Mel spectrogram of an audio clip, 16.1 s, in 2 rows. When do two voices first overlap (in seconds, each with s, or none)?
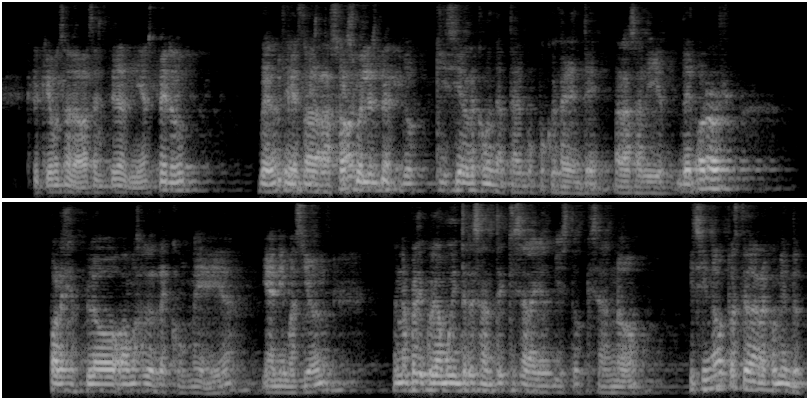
2.8 s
